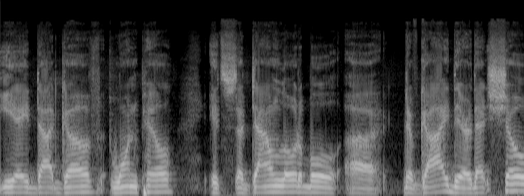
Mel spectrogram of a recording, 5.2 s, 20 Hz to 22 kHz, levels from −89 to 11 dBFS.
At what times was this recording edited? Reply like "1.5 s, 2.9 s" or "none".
1.1 s, 4.0 s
